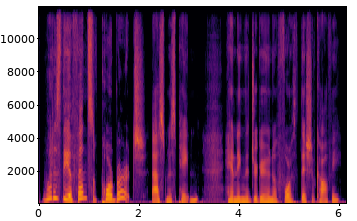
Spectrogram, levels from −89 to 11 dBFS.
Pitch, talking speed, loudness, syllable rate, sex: 230 Hz, 175 wpm, -20 LUFS, 4.8 syllables/s, female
